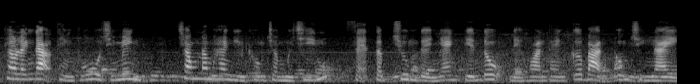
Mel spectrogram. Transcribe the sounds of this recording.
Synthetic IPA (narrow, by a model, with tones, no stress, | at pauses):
t̪ʰɛ˧wla̰˧˥jŋ̟ɗa̰ː˧˨wt̪ʰɛ˨˩ŋ̟fo˨˦ho˨˩t͡ɕi˨˦mï˧ŋ̟t͡ɕɔ˧wŋ͡mna˧mɦaː˧jŋi˨˩nxə˧wŋ͡mt͡ɕa˧mːɨ˨˩əjt͡ɕi˨˦nsɛ̰˧˥t̪ə˨˩p̚t͡ɕʊ˧ŋ͡mɗe˧˩ɲa˧jŋ̟t̪i˨˦ənɗo̰˧˨ɗe˧˩ɦwaː˨˩nt̪ʰa˨˩jŋ̟kəː˧ɓaː˧˩nkə˧wŋ͡mt͡ɕï˨˩ŋ̟na˨˩j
